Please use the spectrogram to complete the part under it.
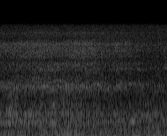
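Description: A jet ski splashes through the water.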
